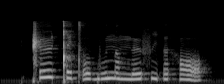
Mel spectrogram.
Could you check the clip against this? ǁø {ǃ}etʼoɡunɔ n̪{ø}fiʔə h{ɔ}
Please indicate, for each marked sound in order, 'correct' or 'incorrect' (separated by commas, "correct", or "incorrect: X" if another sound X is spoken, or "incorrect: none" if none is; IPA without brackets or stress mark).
correct, correct, correct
